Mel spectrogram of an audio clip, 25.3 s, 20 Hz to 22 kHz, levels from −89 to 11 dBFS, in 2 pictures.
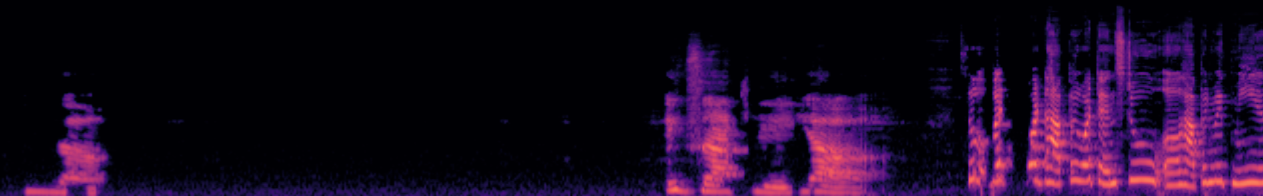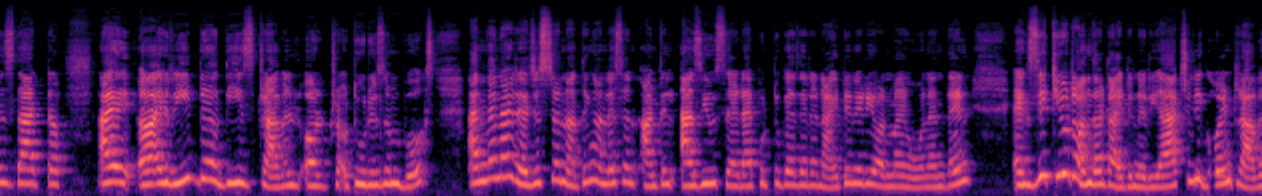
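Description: A playback or editing step has most likely run the opening of this speech recording against the wrong clock, giving a section at the wrong speed from 0.0 to 9.17 s. For those first nine seconds the audio plays at 0.585 times its recorded rate, so pitch and tempo drop together: the speech sounds drawn out and sluggish, sitting roughly ten semitones lower than it should, before it snaps back to its proper speed.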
